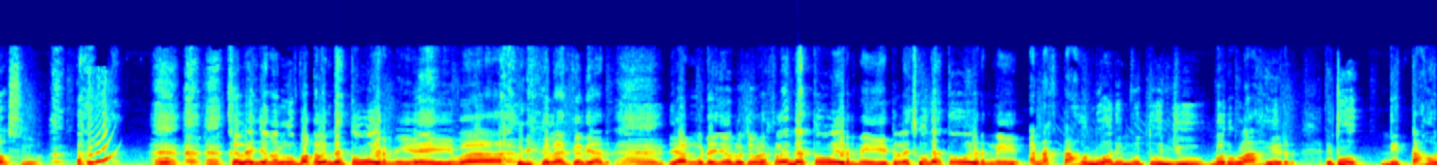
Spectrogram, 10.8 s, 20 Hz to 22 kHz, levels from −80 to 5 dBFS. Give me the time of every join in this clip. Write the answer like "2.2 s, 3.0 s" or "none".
none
